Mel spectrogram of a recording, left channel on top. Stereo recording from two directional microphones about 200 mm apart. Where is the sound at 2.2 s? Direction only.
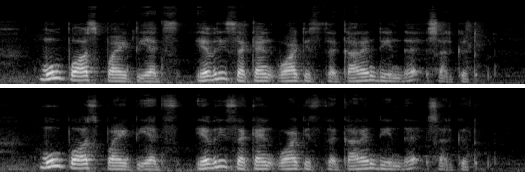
25° right (ahead or behind).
